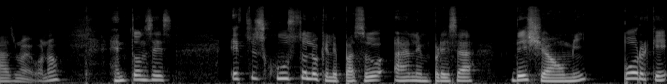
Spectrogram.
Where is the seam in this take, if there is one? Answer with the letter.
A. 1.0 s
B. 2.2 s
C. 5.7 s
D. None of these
A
